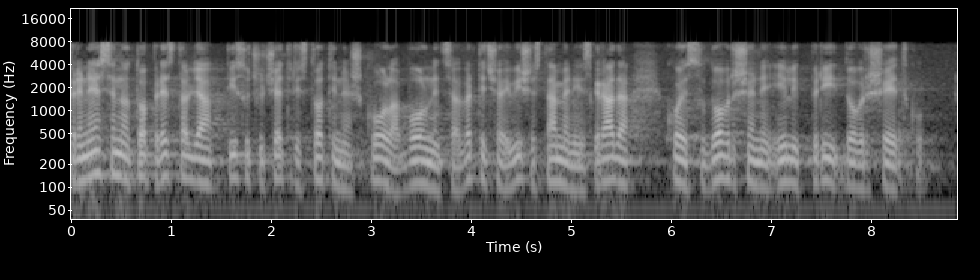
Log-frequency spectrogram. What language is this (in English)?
Croatian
